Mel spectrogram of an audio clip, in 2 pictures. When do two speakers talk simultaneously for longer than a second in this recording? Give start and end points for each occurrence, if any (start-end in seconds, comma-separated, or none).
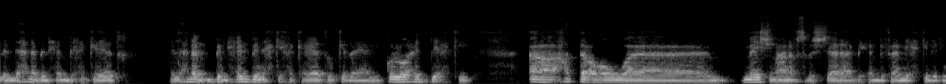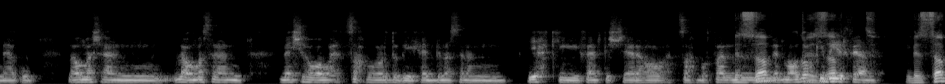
16.7-18.2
